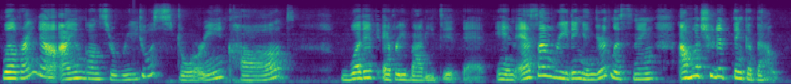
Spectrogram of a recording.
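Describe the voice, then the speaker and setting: A woman teacher reading aloud to students in an expressive, instructive storytelling delivery. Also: fairly high pitch, moderate pace, husky. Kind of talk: picture-book read-aloud for a virtual class. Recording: dull, lo-fi recording.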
